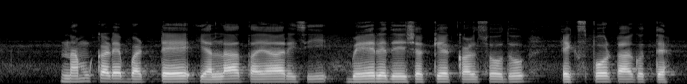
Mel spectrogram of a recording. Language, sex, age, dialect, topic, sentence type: Kannada, male, 18-24, Central, banking, statement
